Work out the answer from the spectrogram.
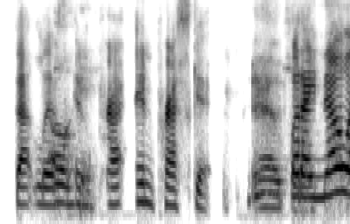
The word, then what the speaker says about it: Prescott: she has family that lives in PR in Prescot but I know it's presc instead of Prescott I know but come on why remember when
